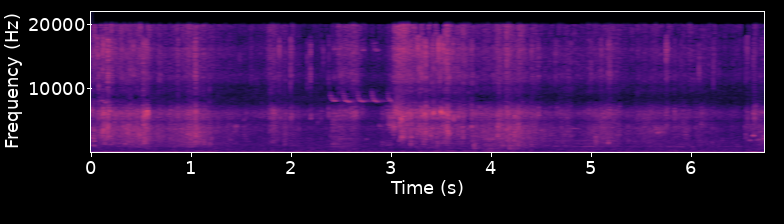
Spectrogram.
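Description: Water sloshing and splashing as cabbage is washed by hand for Bisaya-style kimchi, a continuous wet churning with a low steady hum underneath.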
